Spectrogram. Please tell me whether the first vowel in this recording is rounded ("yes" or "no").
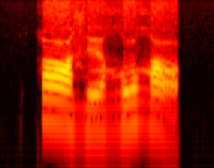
no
